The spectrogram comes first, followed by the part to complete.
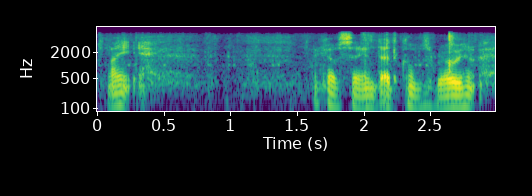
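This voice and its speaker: Over noticeable background noise, a man with a Scottish accent talks at a fairly low pitch with monotone, flat intonation. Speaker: urban explorer and video creator. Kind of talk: solo vlog narration while exploring. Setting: outdoors in woods. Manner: quiet.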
